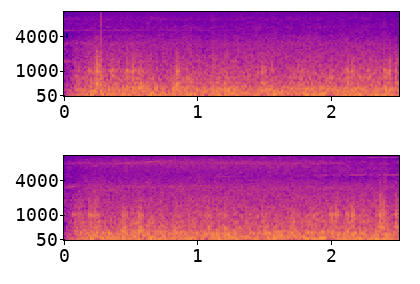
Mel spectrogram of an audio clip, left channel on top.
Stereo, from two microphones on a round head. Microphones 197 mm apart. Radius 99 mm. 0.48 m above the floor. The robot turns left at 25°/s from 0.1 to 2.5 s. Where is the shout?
No shout in this recording.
